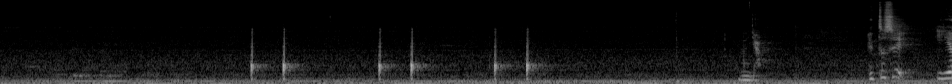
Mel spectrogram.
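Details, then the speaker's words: Systolic click: three cycles of sharp, crisp paired heart sounds at about 50 a minute, with a click in systole, then faint room noise. "y un clic hay un clic pero en la parte de la sístole"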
